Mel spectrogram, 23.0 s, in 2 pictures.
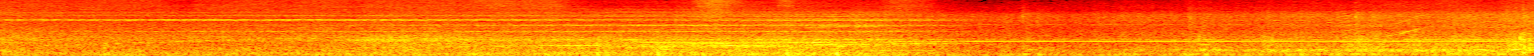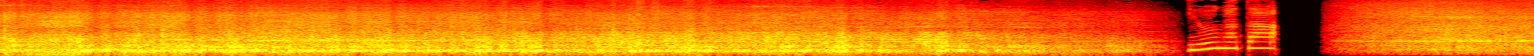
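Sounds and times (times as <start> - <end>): electric train passing: 0.0 - 20.2, 21.4 - 23.0.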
